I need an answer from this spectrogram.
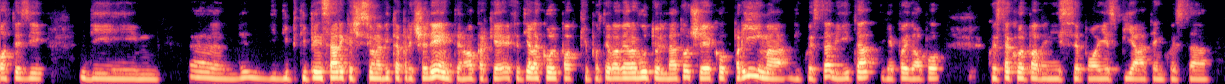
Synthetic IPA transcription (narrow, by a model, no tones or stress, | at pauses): ɔːt̪ezi | d̪i | d̪id̪id̪ipensaːɾek̟et͡ʃːi̥siːaunaviːt̪apɾet͡ʃed̪ɛnt̪enɔperk̟eefet̪ːivalakolpakepːot̪eːvaːveːɾavuːt̪oilnaːt̪ot͡ʃɛːkopɾiːmad̪ikwest̪aviːt̪aek̟ːepːɔjd̪ɔːpo | kwest̪akolpavenisːepɔjespiaːt̪aiŋkwest̪a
